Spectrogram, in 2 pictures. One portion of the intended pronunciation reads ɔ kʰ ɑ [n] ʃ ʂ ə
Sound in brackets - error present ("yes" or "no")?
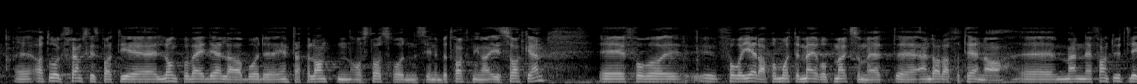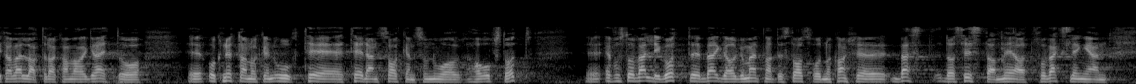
no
